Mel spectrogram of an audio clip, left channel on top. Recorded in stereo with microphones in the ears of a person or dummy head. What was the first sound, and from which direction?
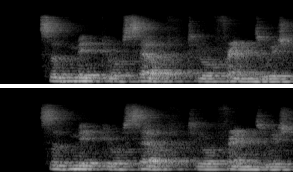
A woman speaking, 60° left (ahead or behind).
